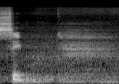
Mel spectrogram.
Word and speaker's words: SEM: the mean or shortly we can pronounce it as same.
